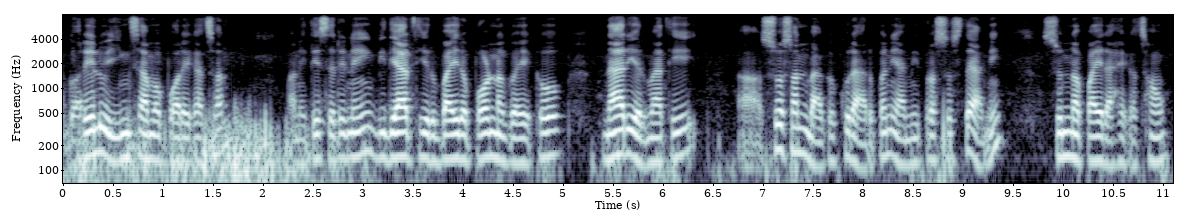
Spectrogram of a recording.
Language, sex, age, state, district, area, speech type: Nepali, male, 30-45, West Bengal, Kalimpong, rural, spontaneous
